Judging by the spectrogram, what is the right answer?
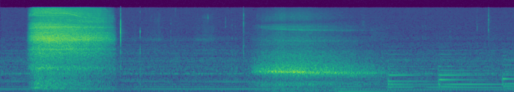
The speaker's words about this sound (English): I want you to breathe through your nose and exhale through the mouth.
